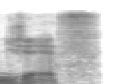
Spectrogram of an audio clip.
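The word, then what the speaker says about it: GIF: humans act in households it's pronounced Jeff I'm sorry but not it's not Jeff it's Jeff like the G in gigantic I knew my son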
